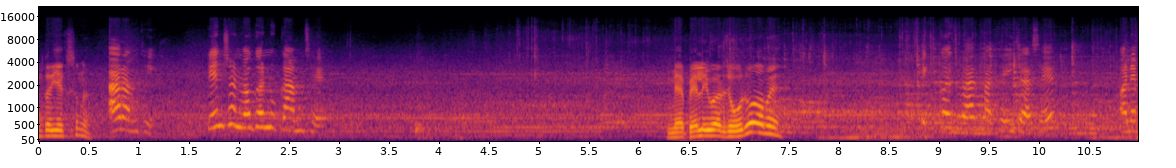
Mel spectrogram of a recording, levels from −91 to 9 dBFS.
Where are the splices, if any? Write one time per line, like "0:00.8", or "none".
none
